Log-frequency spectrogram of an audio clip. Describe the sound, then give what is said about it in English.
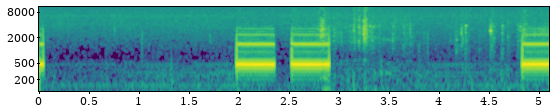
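A phone call to a colleague rings out unanswered with a repeated electronic ringback tone, two close bursts then a pause before another begins, with faint clicks and light tapping in the quiet gaps. “See, now he doesn't answer the phone.”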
